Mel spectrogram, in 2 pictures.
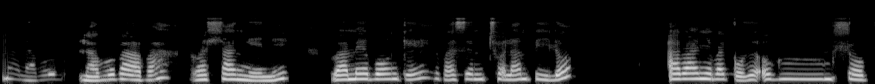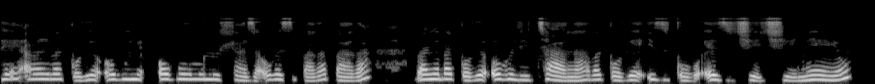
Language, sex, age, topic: North Ndebele, female, 25-35, health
